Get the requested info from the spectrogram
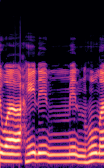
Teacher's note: تنوین کے بعد میم ہے، ادغام کریں گے، یہاں پر آواز ناک میں چھپائیں گے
